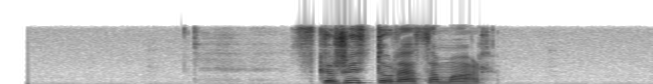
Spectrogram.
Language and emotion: Russian, angry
